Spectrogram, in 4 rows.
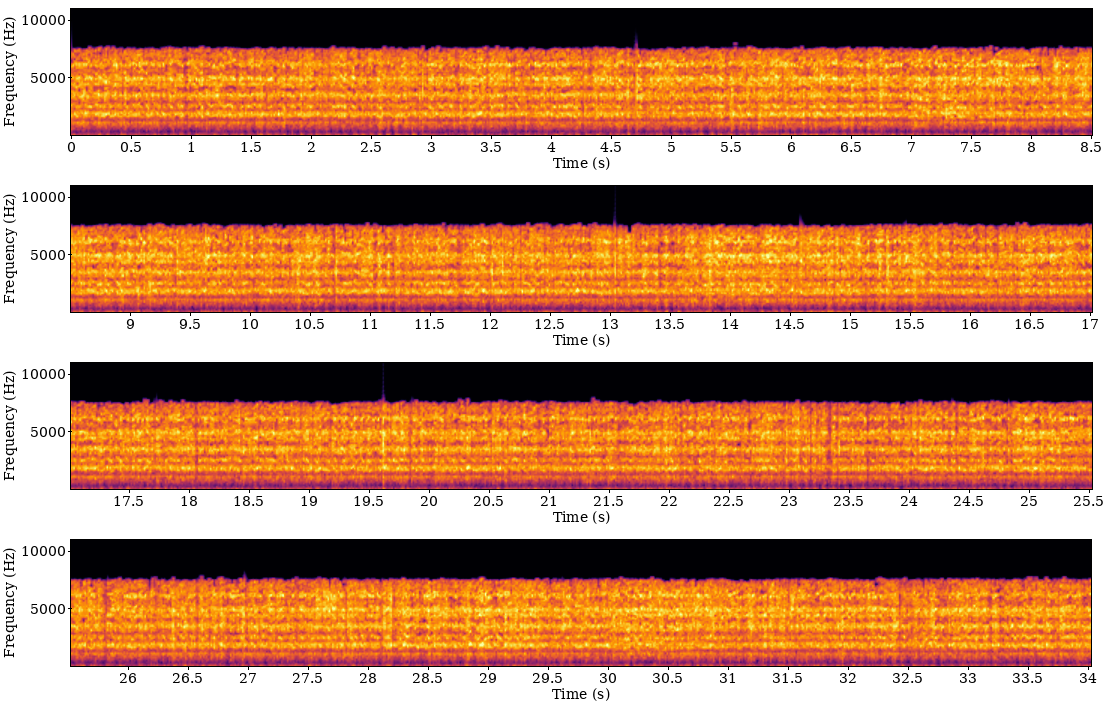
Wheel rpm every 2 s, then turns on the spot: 240, 230, 230, 220, 230, 230, 230, 220, 230, 230, 240, 230, 230, 230, 230, 230, 230.
none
